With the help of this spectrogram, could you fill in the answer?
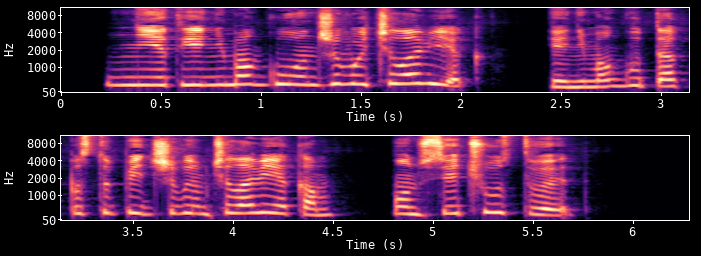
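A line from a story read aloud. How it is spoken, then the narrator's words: Sobbing. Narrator (Russian): Вновь приступ рыданий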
